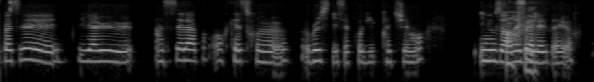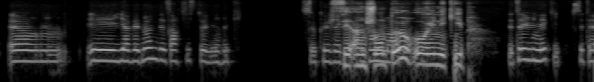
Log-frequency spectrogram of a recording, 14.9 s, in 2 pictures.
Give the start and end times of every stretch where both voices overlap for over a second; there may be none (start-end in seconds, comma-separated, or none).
11.5-12.8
